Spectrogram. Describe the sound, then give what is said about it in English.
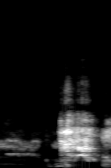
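A single sharp sneeze from a person with sniffles: a brief breathy intake followed by a loud explosive burst of air that trails off quickly, with no talking around it. “Bless you.”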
